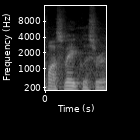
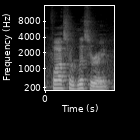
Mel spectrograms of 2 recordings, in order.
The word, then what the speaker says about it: phosphoglycerate: It's not phosphate glycerate. It's phosphoglycerate, right?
